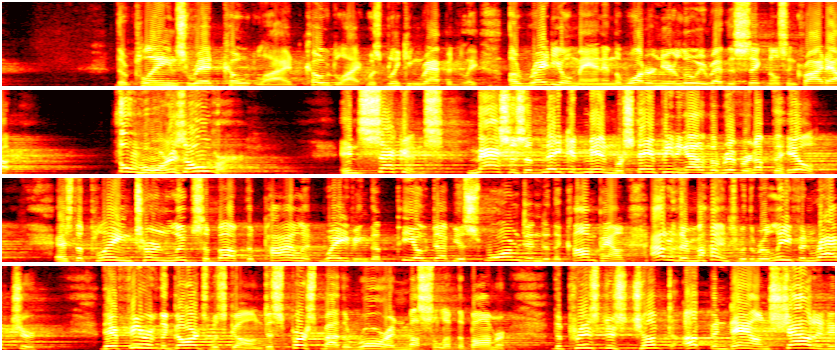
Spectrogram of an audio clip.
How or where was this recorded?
large echoing room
